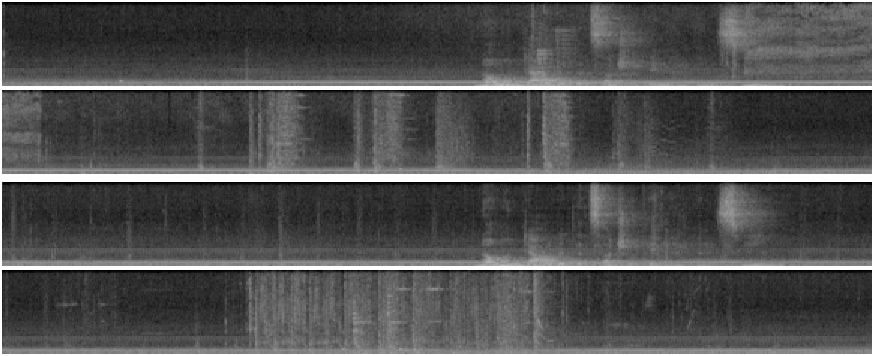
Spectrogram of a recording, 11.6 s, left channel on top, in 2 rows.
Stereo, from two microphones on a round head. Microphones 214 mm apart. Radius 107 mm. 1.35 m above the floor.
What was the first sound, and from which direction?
A woman speaking, 25° right (ahead or behind).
